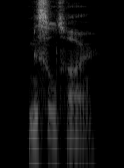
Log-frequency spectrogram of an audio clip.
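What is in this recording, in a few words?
"mistletoe", Australian English; pronunciations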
